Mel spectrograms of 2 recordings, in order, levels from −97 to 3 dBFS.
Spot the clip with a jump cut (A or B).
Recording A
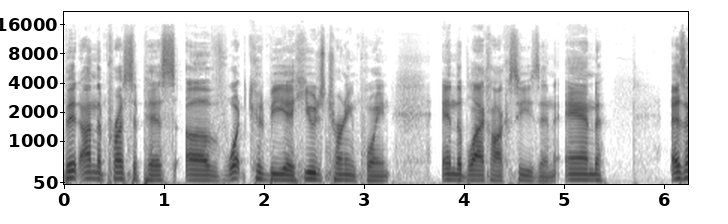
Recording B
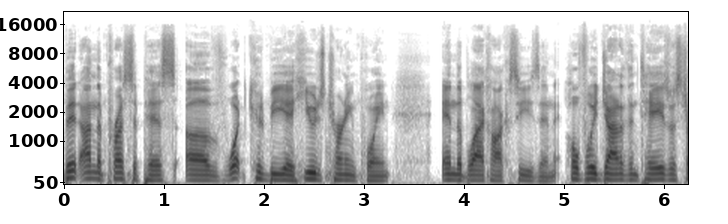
B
